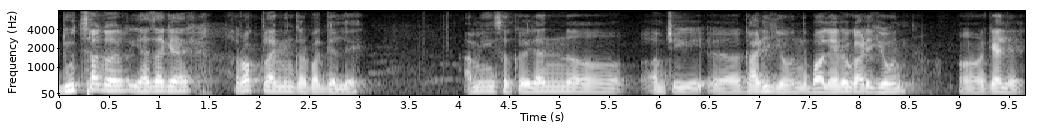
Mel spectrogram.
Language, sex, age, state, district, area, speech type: Goan Konkani, male, 30-45, Goa, Bardez, urban, spontaneous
